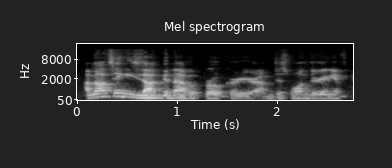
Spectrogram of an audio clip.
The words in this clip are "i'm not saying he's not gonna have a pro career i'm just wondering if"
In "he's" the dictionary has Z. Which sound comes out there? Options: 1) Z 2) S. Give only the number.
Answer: 1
